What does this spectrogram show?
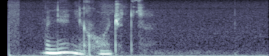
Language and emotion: Russian, sad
